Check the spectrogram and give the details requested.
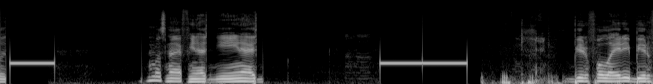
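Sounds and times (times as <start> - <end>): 
loud steady censor beep: 0.0 - 0.6, 3.8 - 4.7
speech: 1.5 - 2.7, 5.8 - 6.5.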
